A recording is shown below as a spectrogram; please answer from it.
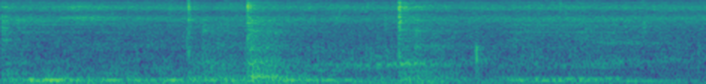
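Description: Manchurian balls deep fry a second time in oil, a low steady bubbling sizzle with a few light clinks of a utensil against the pan, close and fairly quiet.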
